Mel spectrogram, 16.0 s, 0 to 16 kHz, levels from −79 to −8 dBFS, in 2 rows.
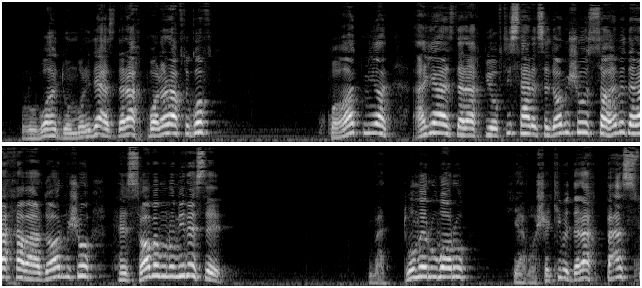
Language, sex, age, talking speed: Persian, male, 50-69, 120 wpm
